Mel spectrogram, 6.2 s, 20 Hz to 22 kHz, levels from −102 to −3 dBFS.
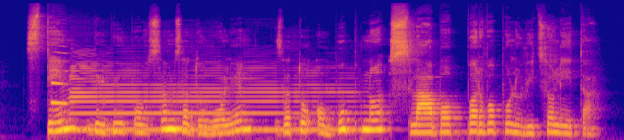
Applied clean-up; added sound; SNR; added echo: neural mask model RNNoise.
